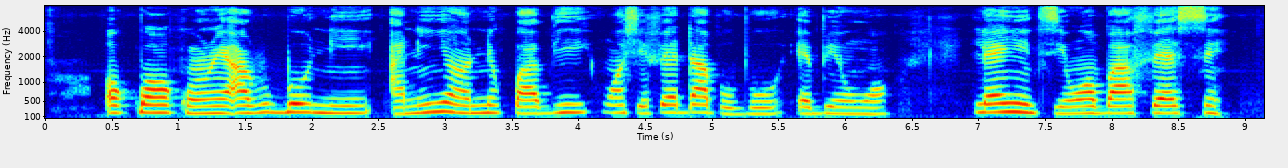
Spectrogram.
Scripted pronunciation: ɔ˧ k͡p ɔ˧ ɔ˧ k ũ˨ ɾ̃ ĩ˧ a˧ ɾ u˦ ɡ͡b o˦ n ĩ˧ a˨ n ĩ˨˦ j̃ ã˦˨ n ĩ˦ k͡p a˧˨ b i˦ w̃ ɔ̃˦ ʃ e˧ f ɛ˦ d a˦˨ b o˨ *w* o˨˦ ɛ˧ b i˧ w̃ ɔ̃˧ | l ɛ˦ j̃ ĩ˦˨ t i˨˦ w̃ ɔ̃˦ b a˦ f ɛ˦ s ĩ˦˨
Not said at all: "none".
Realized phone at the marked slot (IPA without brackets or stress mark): b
